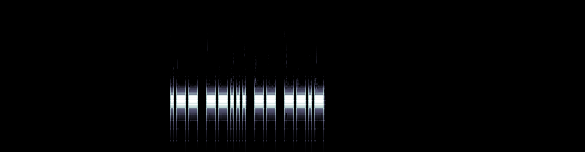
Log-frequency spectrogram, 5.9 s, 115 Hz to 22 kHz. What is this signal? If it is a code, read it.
Morse code, heard as a keyed tone, about 40 wpm, 700 Hz. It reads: W7MQ
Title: USA Call Signs - 4 Characters - Repeated 3x - 40wpm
